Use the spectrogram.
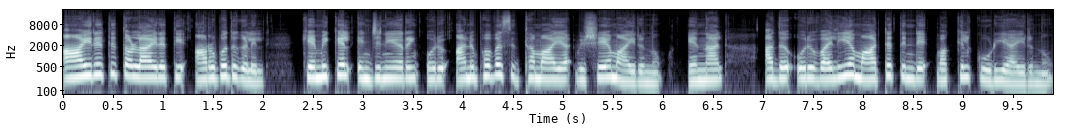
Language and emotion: Malayalam, neutral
